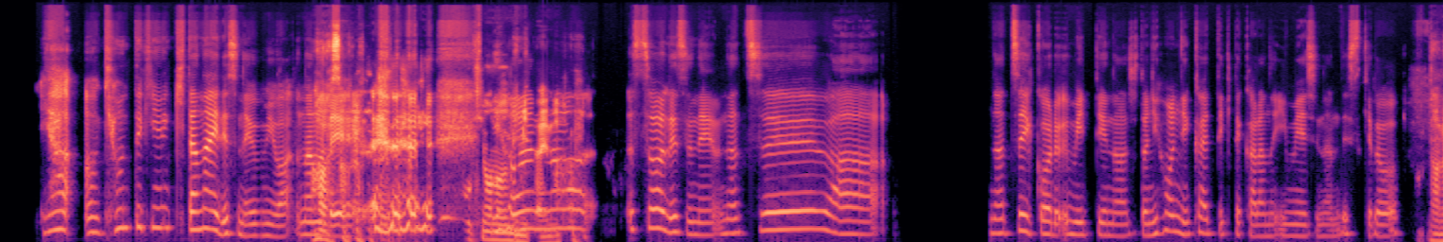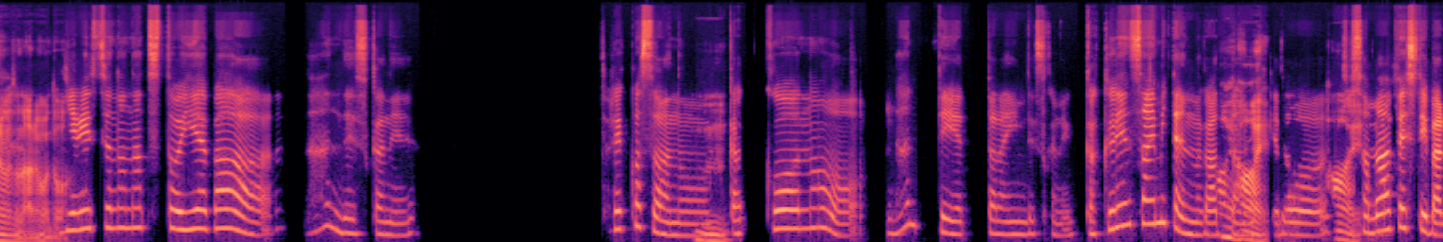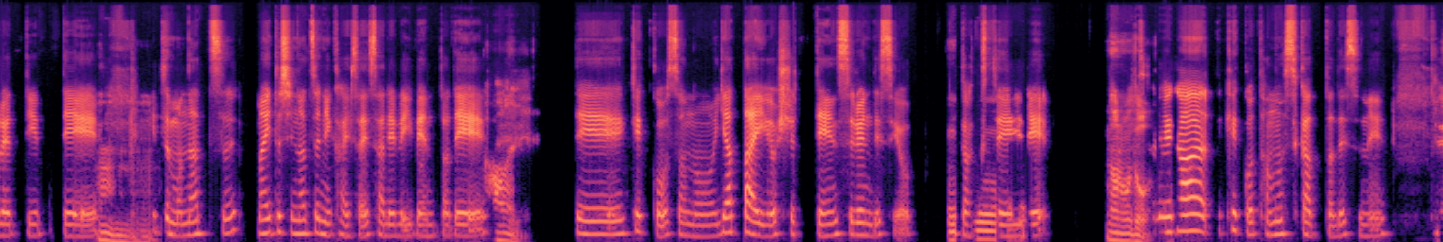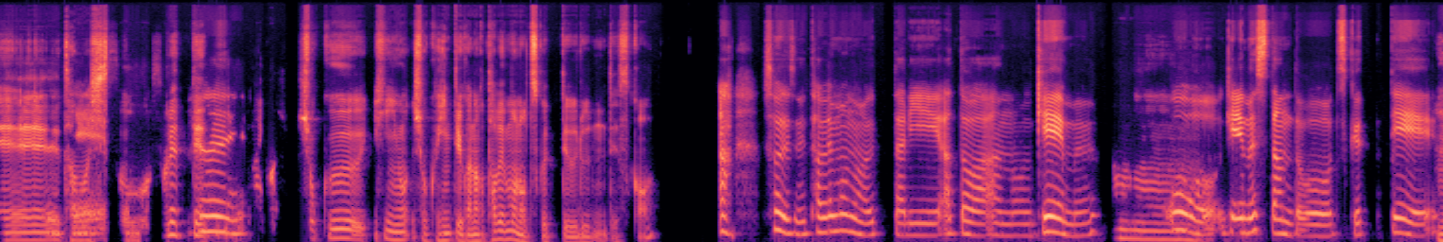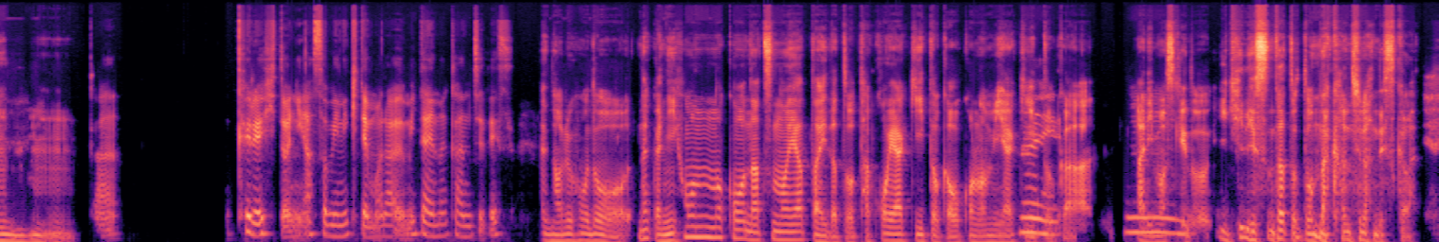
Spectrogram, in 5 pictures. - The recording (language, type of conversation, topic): Japanese, podcast, 季節ごとに楽しみにしていることは何ですか？
- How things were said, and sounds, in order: laughing while speaking: "そう"; laugh; other background noise; in English: "サマーフェスティバル"; laughing while speaking: "イギリスだとどんな感じなんですか？"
